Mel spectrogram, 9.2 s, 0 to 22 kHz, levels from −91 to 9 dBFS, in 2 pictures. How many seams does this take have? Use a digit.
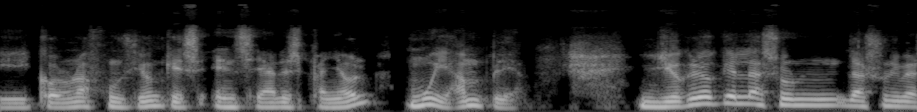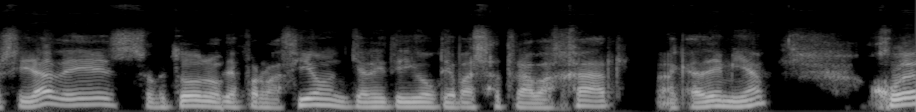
4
